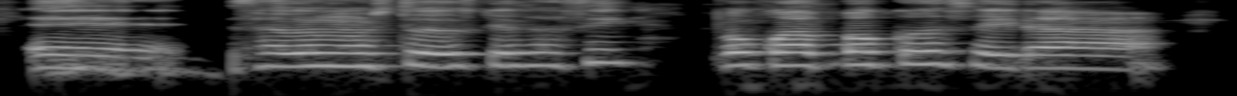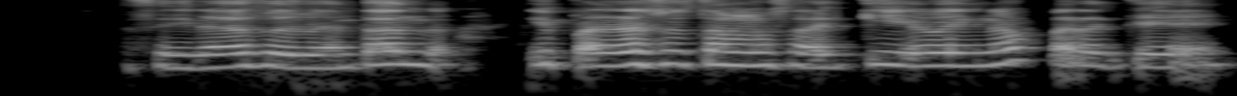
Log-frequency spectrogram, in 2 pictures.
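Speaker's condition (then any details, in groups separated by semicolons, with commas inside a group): Cerebral palsy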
